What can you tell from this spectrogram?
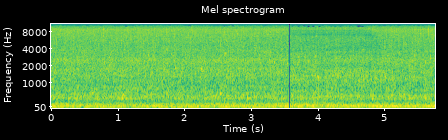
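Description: Steady noise of running water on a large outdoor pond, with rain falling on the water surface.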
